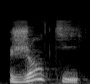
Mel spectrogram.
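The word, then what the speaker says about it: gentil: final t not pronounced janti. So it's a strange one because here this final l is not pronounced.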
